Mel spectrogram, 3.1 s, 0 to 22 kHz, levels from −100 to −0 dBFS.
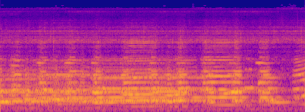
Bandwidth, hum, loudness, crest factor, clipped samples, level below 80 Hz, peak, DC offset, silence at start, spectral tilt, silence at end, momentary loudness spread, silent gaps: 17 kHz; none; -22 LUFS; 14 dB; under 0.1%; -58 dBFS; -8 dBFS; under 0.1%; 0 s; -3.5 dB/octave; 0 s; 3 LU; none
